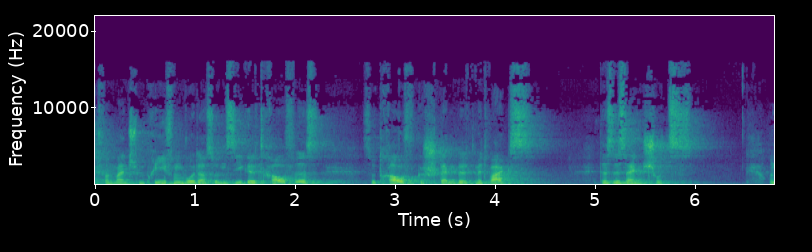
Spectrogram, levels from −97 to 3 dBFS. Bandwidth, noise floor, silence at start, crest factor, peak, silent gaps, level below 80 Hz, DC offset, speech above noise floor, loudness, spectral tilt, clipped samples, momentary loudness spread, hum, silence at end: 16 kHz; -54 dBFS; 0 s; 20 dB; -6 dBFS; none; -58 dBFS; under 0.1%; 29 dB; -26 LUFS; -4.5 dB/octave; under 0.1%; 14 LU; none; 0 s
